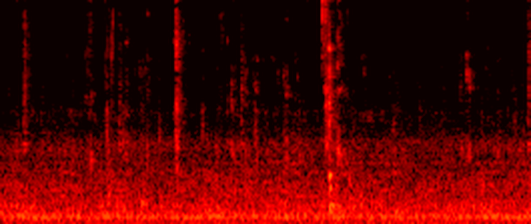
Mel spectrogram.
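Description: A person chewing a mouthful of shrimp close to the microphone: faint wet mouth clicks and smacks, with two sharper clicks, one a little under two seconds in and one just past three seconds.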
